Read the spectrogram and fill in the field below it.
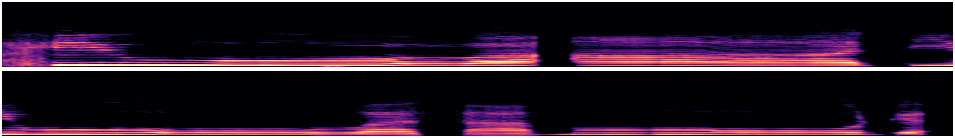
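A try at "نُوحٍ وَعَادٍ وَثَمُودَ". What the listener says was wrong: Lagunya naik turun ya. Jangan naik turun lagunya. Nuhiu, nuhiu, nuhiu wa adiu wa samud. Nuhi wa 'ad wa thamud.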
